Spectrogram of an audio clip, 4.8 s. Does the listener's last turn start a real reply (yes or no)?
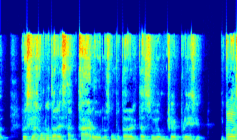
no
